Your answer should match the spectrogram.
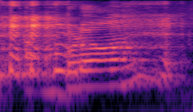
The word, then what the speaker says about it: Ambrón: Y también de Spotify, en la cual pues nosotros subimos todos los podcasts, nos pueden encontrar como Ambron y pues con acento en la O. – Ambrón Sí, bien, por Dios.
